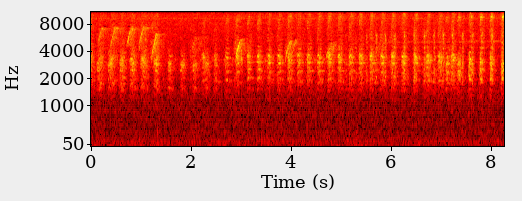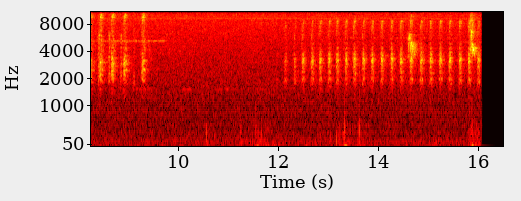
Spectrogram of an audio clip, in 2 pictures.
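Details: Garden frogs heard on 10 October 2014 shortly after 11:00, a long run of fast, regular high pulses that stops and then resumes, with a few low knocks and a background hum.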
